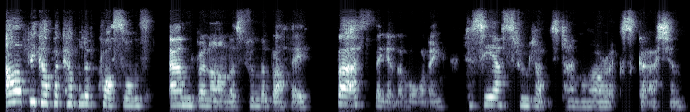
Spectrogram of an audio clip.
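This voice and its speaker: A woman's voice: mid-range voice, lively intonation, brisk, vocal fry, fairly bright tone, husky, full character voice, rough recording. A woman playing a snobbish, frugal English wife, genteel and disapproving, in an amateur radio comedy. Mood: genteel, fussy.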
